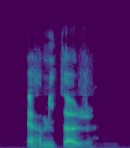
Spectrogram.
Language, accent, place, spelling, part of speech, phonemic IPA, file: French, France, Lyon, ermitage, noun, /ɛʁ.mi.taʒ/, LL-Q150 (fra)-ermitage.wav
- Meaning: 1. hermitage (dwelling place of hermit) 2. hideaway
